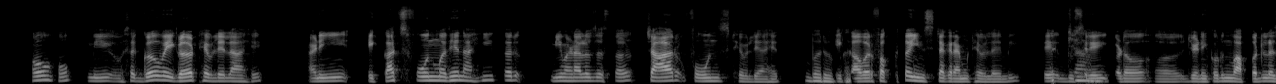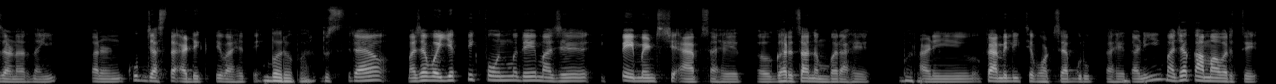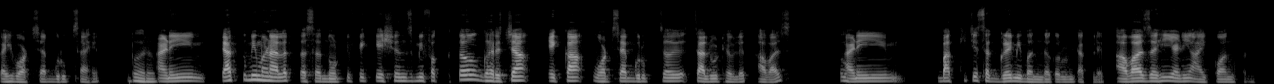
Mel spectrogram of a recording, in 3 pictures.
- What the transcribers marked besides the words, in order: in English: "ॲडिक्टिव्ह"; in English: "ग्रुप्स"; other background noise; in English: "ग्रुप्स"; in English: "ग्रुपचे"; in English: "आयकॉन"
- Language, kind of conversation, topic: Marathi, podcast, तुम्ही सूचनांचे व्यवस्थापन कसे करता?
